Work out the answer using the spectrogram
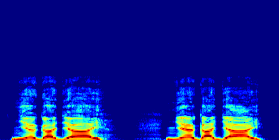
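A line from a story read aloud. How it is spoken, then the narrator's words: Yelling, then abruptly breaking off. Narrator (Russian): заорала Юля и осеклась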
